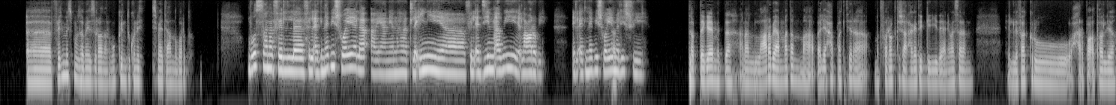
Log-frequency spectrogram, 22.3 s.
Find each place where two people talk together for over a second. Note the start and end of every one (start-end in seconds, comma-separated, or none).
none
